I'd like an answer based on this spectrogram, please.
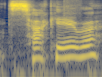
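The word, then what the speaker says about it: Táchira: think I pronounced it wrong I know I pronounced it wrong in that story and attack era is how you'd say it I'm gonna call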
